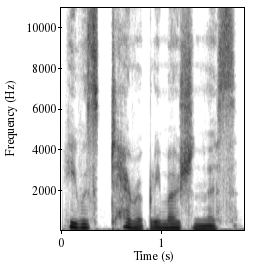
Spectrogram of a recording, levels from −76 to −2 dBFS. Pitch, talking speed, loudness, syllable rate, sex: 160 Hz, 130 wpm, -15 LUFS, 4.8 syllables/s, female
